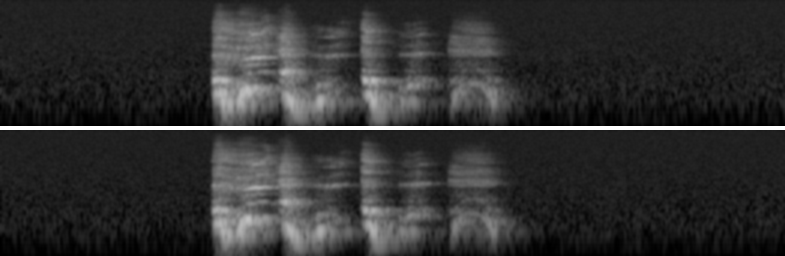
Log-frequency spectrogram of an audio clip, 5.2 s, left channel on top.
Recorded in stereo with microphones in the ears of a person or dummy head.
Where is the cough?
5° right (ahead or behind), 4 m.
